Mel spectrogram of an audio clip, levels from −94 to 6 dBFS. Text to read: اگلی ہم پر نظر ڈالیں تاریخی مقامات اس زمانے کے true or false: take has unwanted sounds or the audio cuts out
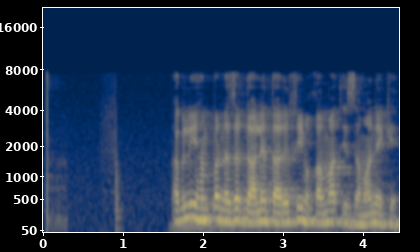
true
